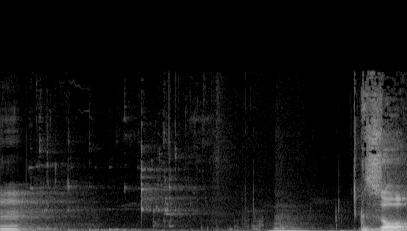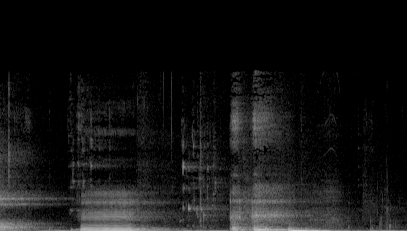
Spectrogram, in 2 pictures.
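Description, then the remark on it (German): Someone takes a quick sip of water, with a few brief wet swallowing sounds and breaths before a short spoken word. “Und ich nehme schnell einen Schluck Wasser, weil sich sonst mein Hals verabschiedet.”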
